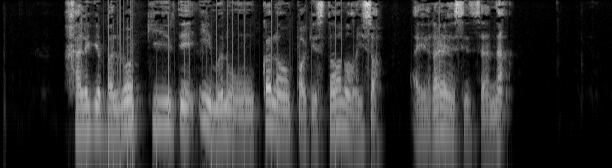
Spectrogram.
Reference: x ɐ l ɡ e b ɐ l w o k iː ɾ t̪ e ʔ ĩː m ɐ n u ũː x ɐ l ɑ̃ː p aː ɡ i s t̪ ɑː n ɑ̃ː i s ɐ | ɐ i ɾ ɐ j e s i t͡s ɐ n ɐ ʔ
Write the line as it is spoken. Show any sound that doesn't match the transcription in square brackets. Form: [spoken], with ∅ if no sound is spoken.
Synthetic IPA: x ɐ l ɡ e b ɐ l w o k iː ɾ t̪ e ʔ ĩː m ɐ n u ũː [k] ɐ l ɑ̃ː p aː [k] i s t̪ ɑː n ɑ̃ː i s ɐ | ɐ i ɾ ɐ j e s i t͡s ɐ n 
